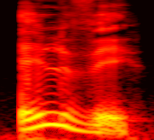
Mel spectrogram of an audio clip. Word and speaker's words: élevé: Élevé. All right, so don't pronounce this here.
